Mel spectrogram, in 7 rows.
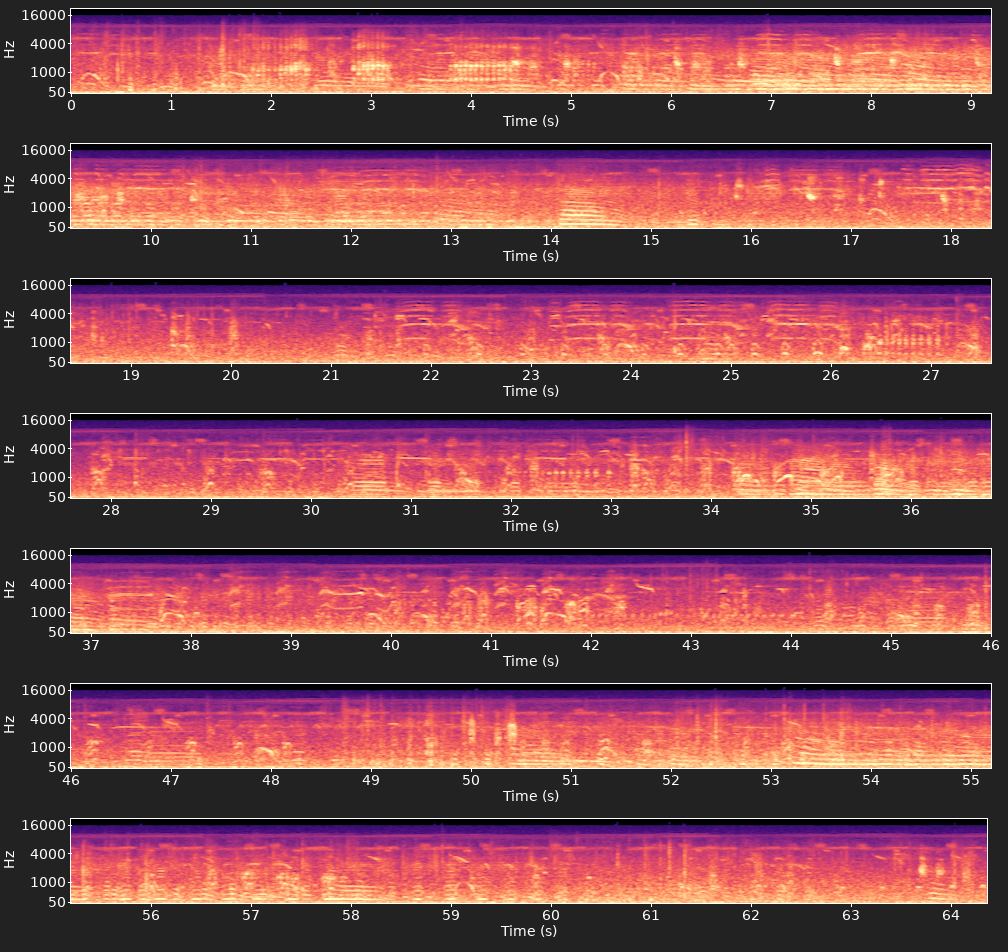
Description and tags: bharatpur black-necked-stork grey heron
Lots of Asian openbill Storks and Grey Herons. Recorded 11 July 2006 in Bharatpur, India on a slightly windy day.
Sennheiser MKH-415T - Sounddevices 722 - Adobe Audition (some light eq' and normalisation)
bharatpur, bird, birds, field-recording, golden-triangle, heron, india, nature, stork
